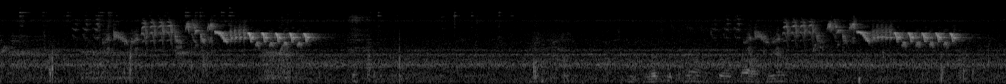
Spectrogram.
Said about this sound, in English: these sweet little birds have taken up residence in one of our bird houses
